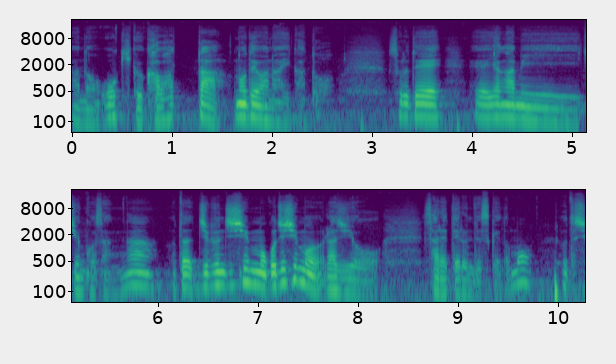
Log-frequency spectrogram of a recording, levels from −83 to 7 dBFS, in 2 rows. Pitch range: 100-135 Hz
